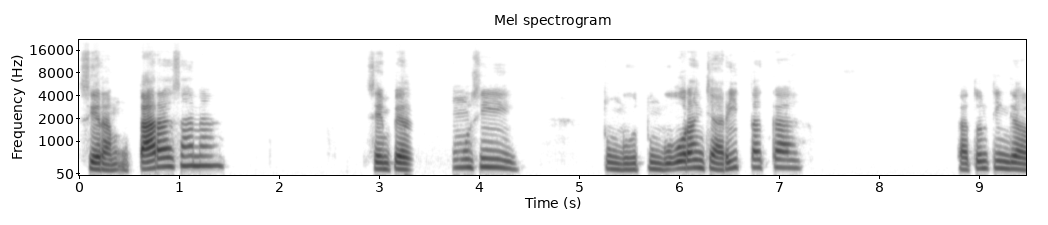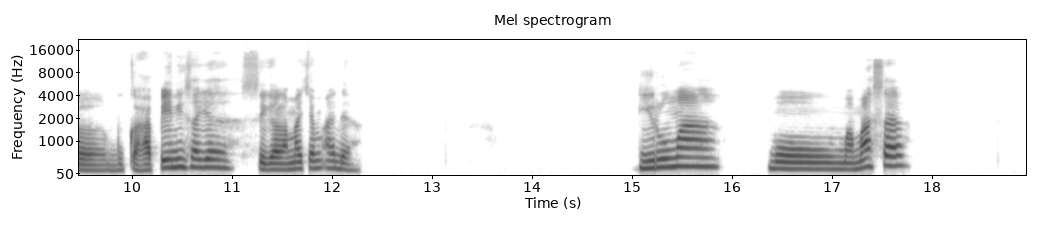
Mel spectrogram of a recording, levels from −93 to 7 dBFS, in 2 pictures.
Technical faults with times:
3.25-3.76 long network dropout

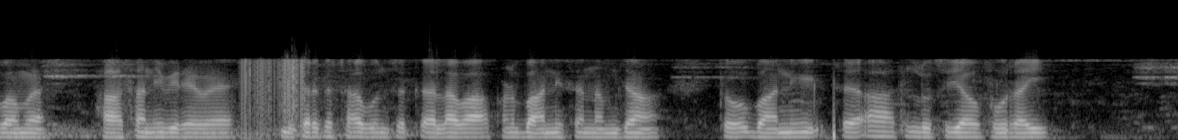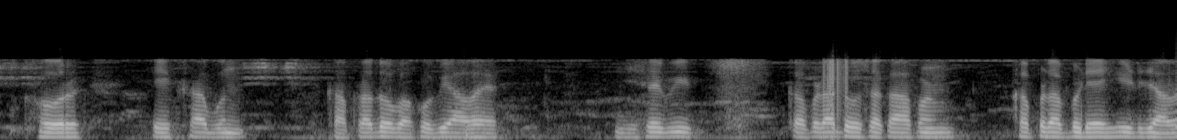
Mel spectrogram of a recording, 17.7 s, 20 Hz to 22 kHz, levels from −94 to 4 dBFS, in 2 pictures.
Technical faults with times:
1.80-2.30 bit errors on a digital phone line
6.26-6.28 loud pop
12.34-12.36 loud pop
15.02-15.20 bit errors on a digital phone line

